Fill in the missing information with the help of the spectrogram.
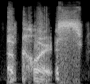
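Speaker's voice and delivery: whispered dry aside; a muttered eye-roll to the listener; sarcastic aside. Acted. Narrator commenting on the easy defeat: dry whispered aside.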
